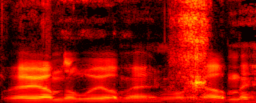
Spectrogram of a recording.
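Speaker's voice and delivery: imitating a wooden actor; Frankenstein monotone. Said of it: "talks and sounds like Frankenstein".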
